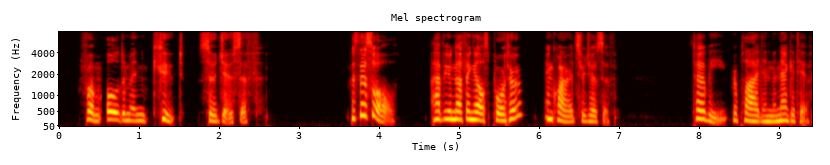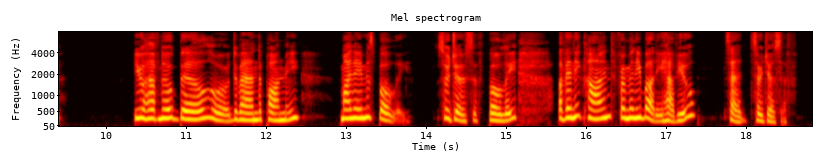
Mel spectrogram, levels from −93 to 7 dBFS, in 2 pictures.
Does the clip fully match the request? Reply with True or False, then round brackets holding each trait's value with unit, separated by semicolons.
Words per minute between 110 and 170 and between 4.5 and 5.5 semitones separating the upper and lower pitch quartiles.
True (145 wpm; 5.1 semitones)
